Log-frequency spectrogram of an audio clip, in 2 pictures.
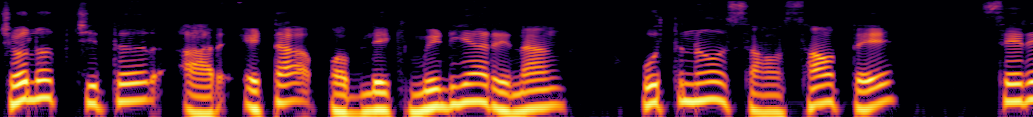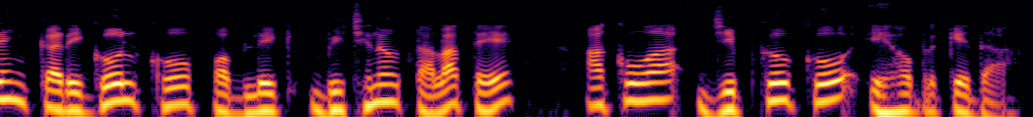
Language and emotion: Santali, neutral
